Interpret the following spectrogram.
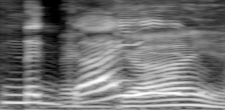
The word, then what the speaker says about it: Nguyen: And I'll be like, "Nwin?" The G is silent. The G is very silent.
